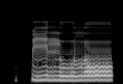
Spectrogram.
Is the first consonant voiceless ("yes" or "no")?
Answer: yes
